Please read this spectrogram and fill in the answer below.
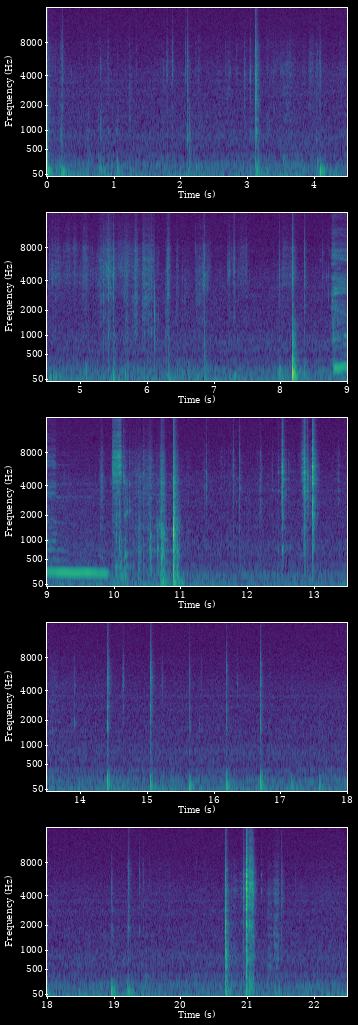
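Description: Scattered small clicks, taps and knocks of a MISTI stamp-positioning tool and a clear acrylic stamp being handled: the hinged plastic lid closing and lifting, the stamp pressed, peeled off and set down. About nine seconds in there is a second-long rubbing sound.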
